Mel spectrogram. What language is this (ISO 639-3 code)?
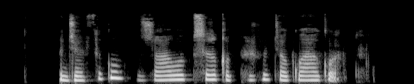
kbd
